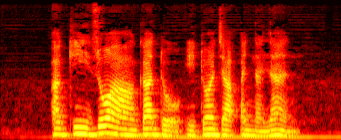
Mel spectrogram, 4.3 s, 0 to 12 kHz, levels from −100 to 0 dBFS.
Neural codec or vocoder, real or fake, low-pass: none; real; 10.8 kHz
